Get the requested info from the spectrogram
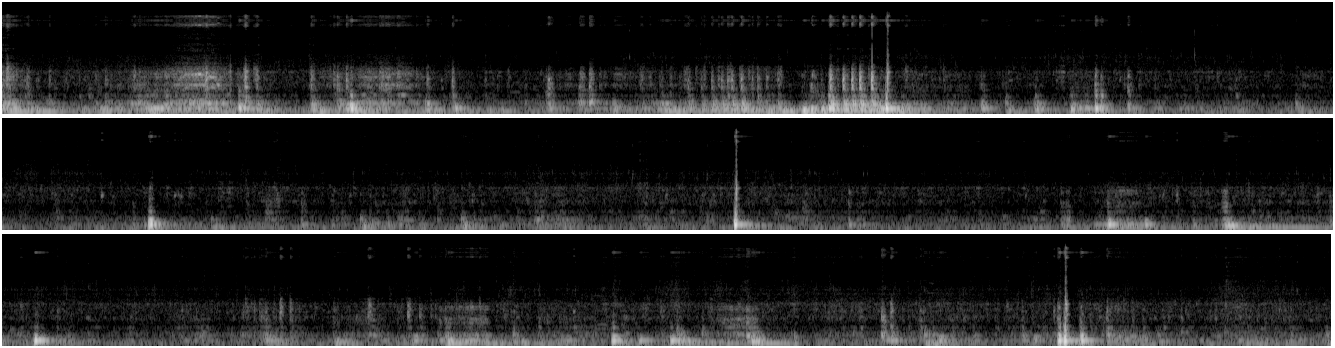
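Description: Wind buffeting and water rushing along the hull of a small sailing yacht under way, a low rumbling noise that is heavier for the first several seconds and then eases. A few sharp knocks break through it, about eleven, fifteen and twenty-eight seconds in.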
